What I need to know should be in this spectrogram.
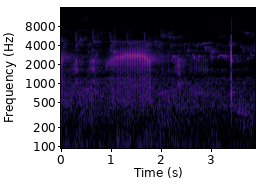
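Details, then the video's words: Green frog (Pelophylax sp.) at a pond in the Drage valley, 25 May 2023, giving one rattling, pulsed croak of about a second made of rapid clicks, with faint other croaks and a sharp knock afterwards. "SALIENTISA Pelophylax sp. ZELENA ŽABA"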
